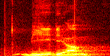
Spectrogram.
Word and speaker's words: 밀양: 그런데 이 단어는 연음이 됩니다.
